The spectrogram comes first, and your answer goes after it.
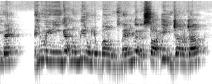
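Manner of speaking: high, loud ribbing; teasing big man. Retold or imitated. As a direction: tease him to eat up. [name] teases and urges eating.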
